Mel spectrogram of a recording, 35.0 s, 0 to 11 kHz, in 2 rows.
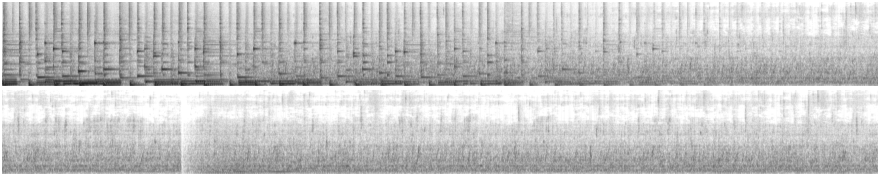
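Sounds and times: aquarium water bubbling: 0.0 - 35.0.

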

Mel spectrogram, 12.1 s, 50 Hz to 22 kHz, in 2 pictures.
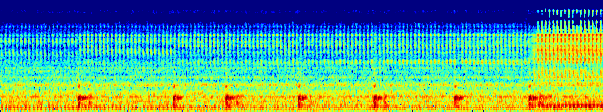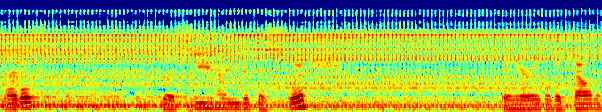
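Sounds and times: mill spindle humming: 0.0 - 12.0
stepper motor chirps: 0.7 - 12.0.

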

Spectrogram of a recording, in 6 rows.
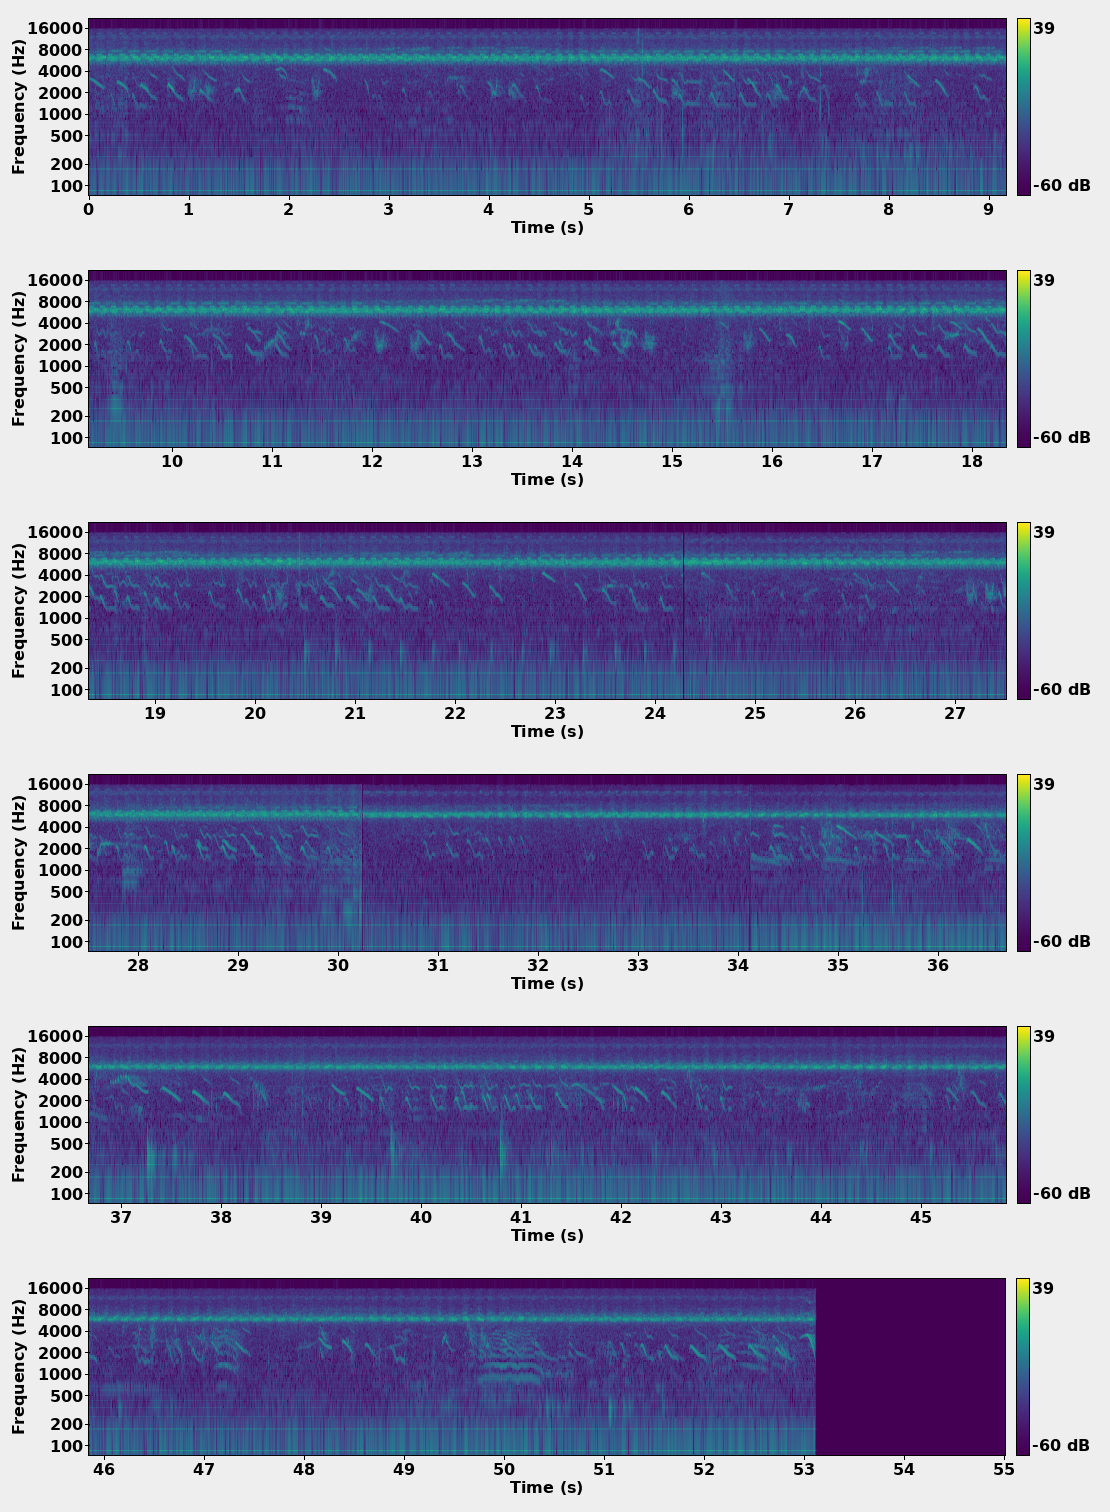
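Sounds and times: bird calls: 0.0 - 53.1
high-pitched insect drone: 0.0 - 53.1.

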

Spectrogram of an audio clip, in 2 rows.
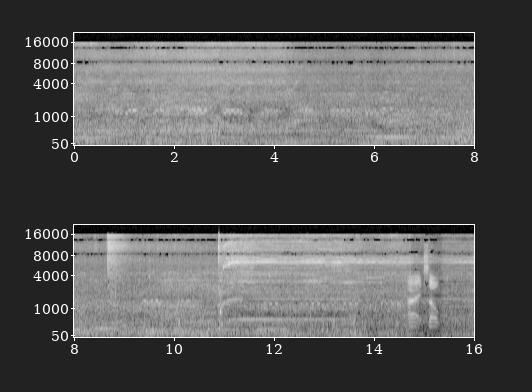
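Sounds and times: hydraulic pump humming: 10.8 - 16.0.

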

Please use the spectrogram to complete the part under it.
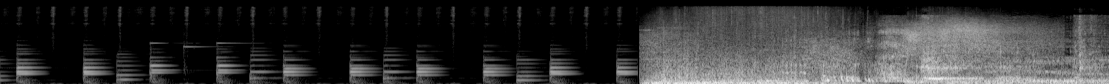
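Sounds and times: light melody of short notes: 0.0 - 6.4.

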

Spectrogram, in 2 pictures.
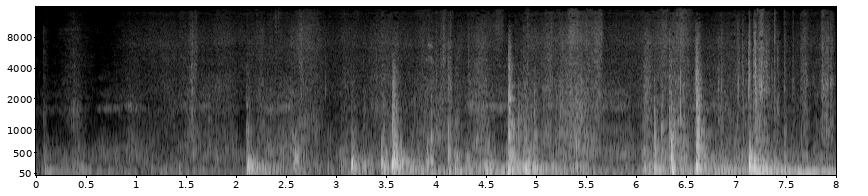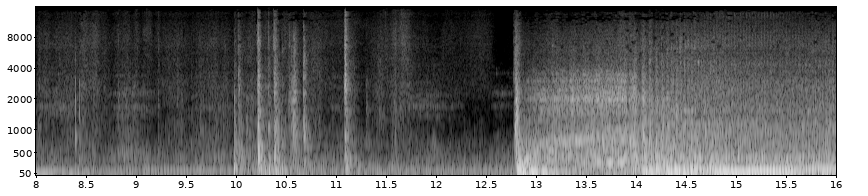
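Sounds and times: tractor diesel engine running: 0.0 - 16.0
clanks and knocks from load: 10.0 - 11.3.

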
